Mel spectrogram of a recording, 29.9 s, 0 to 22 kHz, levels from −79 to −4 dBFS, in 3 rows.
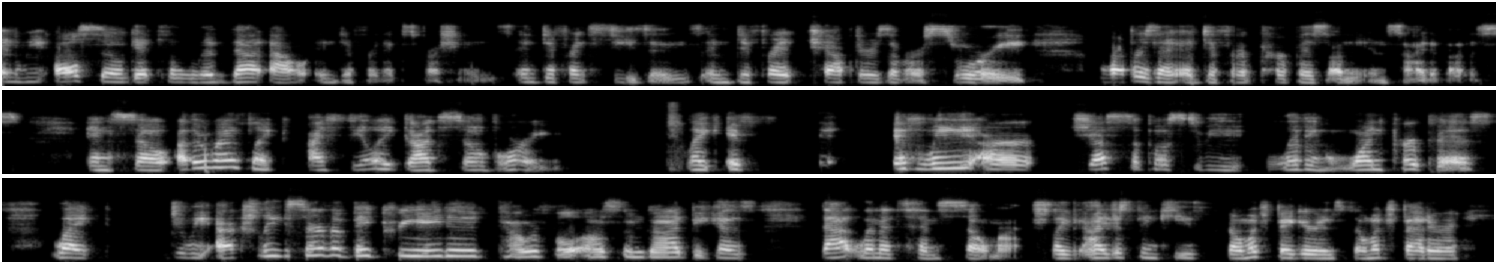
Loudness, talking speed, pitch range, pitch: -19 LUFS, 160 wpm, 190-285 Hz, 210 Hz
